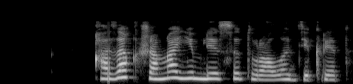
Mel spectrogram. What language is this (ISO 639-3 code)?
kaz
